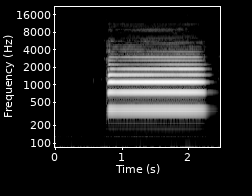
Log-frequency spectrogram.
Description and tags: Part of the Good-sounds dataset of monophonic instrumental sounds.
instrument::oboe
note::F#
octave::4
midi note::54
good-sounds-id::7966
Fsharp4, multisample, single-note, oboe, neumann-U87, good-sounds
